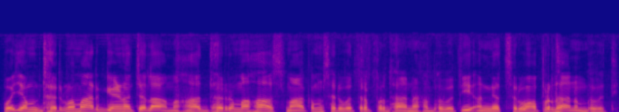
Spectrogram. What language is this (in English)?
Sanskrit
